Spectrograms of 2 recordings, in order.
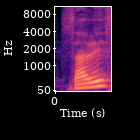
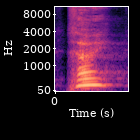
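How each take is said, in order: First: The S sound is clear and fully audible. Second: The S sound is faint and barely heard. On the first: "They're clear when they speak. It's audible. It's clear" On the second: "Listen to the way that this argentino is using the letter S"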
